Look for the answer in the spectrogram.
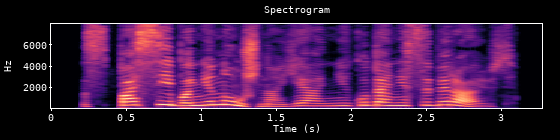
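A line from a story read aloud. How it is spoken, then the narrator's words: Frightened, stunned. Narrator (Russian): испуганно произнесла опешив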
